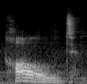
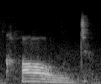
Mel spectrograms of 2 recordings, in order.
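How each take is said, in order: The two takes are said the same way.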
